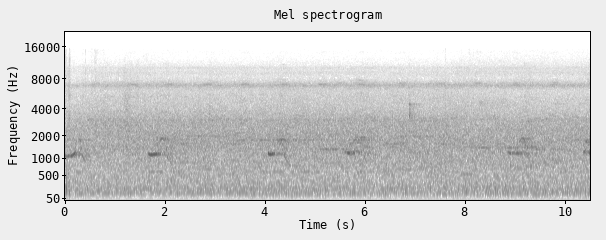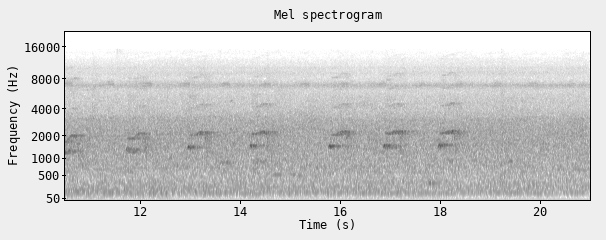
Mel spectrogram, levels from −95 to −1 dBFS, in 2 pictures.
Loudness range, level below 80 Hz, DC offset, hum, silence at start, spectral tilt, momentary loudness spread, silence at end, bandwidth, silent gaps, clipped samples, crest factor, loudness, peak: 4 LU; -86 dBFS; under 0.1%; none; 0 s; -2 dB/octave; 7 LU; 0 s; 15.5 kHz; none; under 0.1%; 20 dB; -44 LUFS; -26 dBFS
